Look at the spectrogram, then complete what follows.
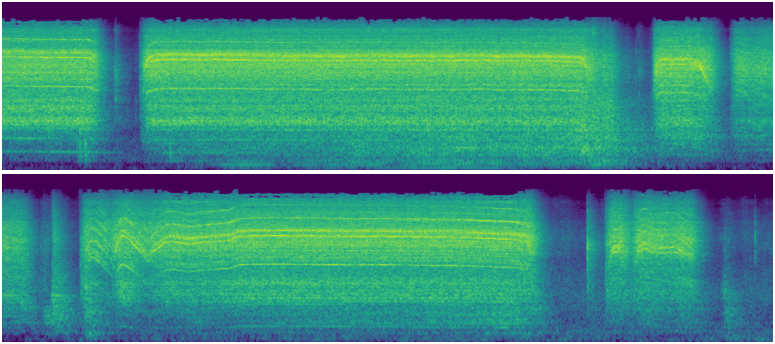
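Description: Power drill driving self-tapping screws through sheet steel: the motor whines in long runs of several seconds, broken by a few short bursts, with a brief dip and rise in pitch about halfway through.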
